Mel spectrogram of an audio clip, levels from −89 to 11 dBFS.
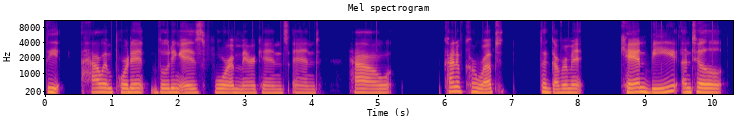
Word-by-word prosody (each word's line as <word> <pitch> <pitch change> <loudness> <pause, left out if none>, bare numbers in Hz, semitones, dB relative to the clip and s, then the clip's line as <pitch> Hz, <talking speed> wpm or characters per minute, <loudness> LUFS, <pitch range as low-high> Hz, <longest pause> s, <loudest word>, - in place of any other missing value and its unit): the 185 -3 +3 0.3
how 180 +1 -1
important 175 0 +1
voting 175 +1 0
is 165 +2 -1
for 170 -2 -1
Americans 155 -1 -3
and 155 -1 -6 0.4
how 165 -1 -1 0.8
kind 205 +1 +2
of 205 -2 +1
corrupt 180 +2 0 0.5
the 190 -2 +2
government 170 +1 0 0.6
can 185 0 +5
be 175 +8 +2
until 180 -2 +3
170 Hz, 100 wpm, -20 LUFS, 160-180 Hz, 0.8 s, can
